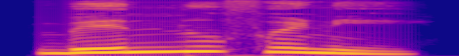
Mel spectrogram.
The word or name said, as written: ಬೆನ್ನುಫಣಿ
